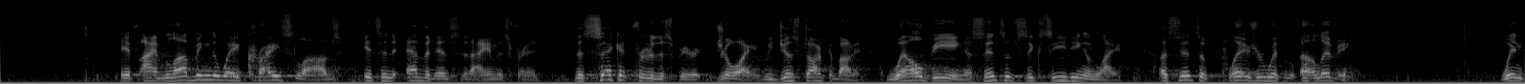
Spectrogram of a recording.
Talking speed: 165 wpm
